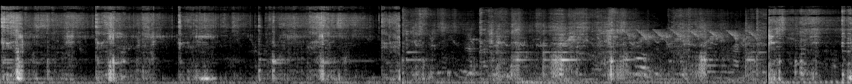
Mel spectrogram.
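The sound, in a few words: red lentils being dry-roasted and stirred in a wok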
